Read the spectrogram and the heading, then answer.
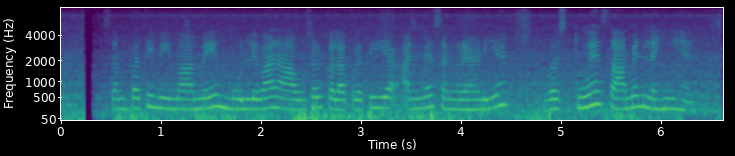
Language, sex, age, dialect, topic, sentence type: Hindi, female, 18-24, Kanauji Braj Bhasha, banking, statement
